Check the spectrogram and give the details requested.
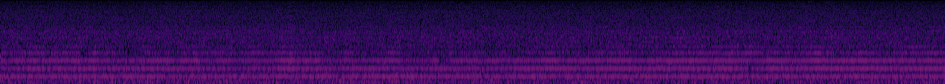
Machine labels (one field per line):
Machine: fan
